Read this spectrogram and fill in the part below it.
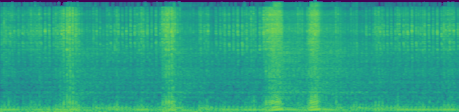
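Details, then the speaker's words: Corvair flat-six, still cold: throttle blips rise unevenly and stumble, something not firing correctly. The valves are to be rechecked for a quarter-turn adjustment. "You can hear that it kind of stumbles a little bit as it goes on. So, something is not quite firing correctly."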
